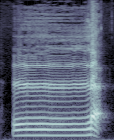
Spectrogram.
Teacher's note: the tongue, to me, it's like rolled up at the back of the top teeth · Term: L sound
